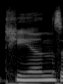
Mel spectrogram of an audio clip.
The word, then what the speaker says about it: Tiaan: And so this is when Tian Elliard, and this is different than Tian's. It's spelled T-I-A-A-N. Oh. So it's just Tian, I believe.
